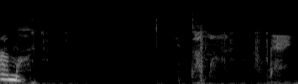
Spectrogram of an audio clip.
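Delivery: crying, tearful, kinder, nicer tone. Retelling a movie scene where a woman corrects a name: imitating someone crying. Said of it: "she's, like, crying, and she's like".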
